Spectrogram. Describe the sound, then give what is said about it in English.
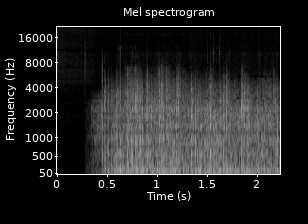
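Large blasts during a night-time Russian attack on Kyiv: after a moment of silence a loud, deep, rumbling explosion bursts in and roars on steadily to the end without letting up. “In Kyiv, the small hours broken once again by large blasts, the sound of a city enduring yet another Russian attack.”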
